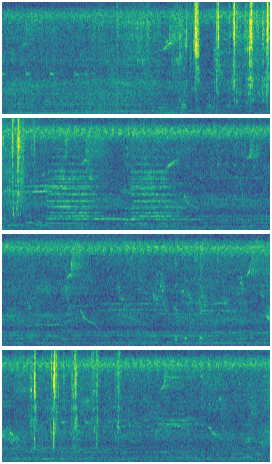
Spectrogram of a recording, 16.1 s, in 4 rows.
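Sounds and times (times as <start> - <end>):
birds chirping faintly: 0.0 - 16.0.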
